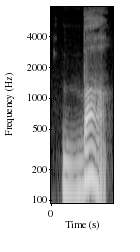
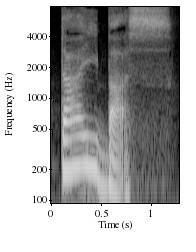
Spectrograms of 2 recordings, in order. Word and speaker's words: bas: Q u E logique bas final S not pronounced bas ok bass final pronounce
